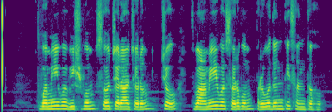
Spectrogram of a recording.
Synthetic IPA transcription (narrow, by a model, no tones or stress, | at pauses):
t̪ʋɐmeːʋɐʋiʃʋɐmsɐt͡ʃɐɾaːt͡ʃɐɾɐmt͡ʃɐ | t̪ʋaːmeːʋɐsɐɾʋɐmpɾɐʋɐd̪ɐnt̪isɐnt̪ɐɦɐ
